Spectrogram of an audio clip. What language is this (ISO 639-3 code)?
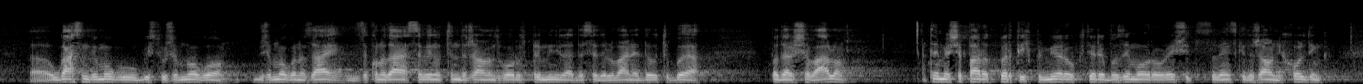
slv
